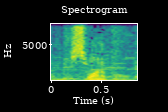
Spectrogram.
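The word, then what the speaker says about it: Swanepoel: Swainpole.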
